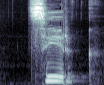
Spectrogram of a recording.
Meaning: 1. circus (in ancient Rome) 2. circus (traveling company of performers) 3. cirque (curved depression in a mountainside)
- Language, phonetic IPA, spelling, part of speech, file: Ukrainian, [t͡sɪrk], цирк, noun, Uk-цирк.ogg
